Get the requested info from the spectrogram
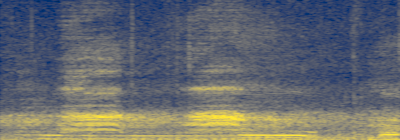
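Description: A crow cawing twice, two harsh calls about half a second apart.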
